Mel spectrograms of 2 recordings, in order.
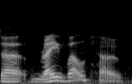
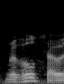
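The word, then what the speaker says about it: Revuelto: to pronounce it and apparently it's a ray welto not revolto as I thought so looking at the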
